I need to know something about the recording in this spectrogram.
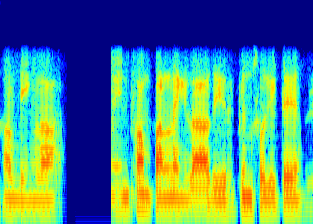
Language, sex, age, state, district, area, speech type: Tamil, male, 18-30, Tamil Nadu, Dharmapuri, rural, conversation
